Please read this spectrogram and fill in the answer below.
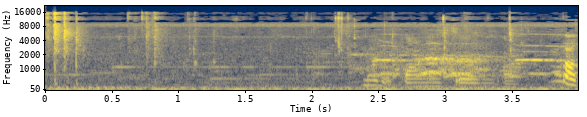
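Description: A rooster crowing once in the second half, a drawn-out call lasting about a second and a half, over a low steady rumble.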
